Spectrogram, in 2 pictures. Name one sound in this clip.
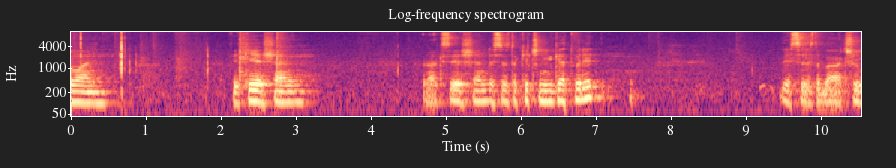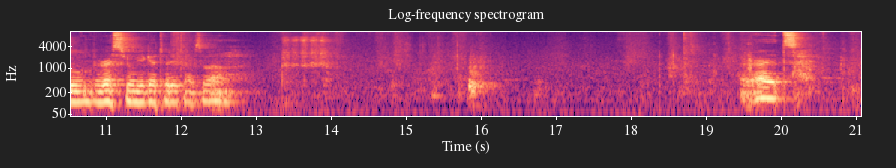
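A man talks calmly close by, in short bursts with pauses.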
